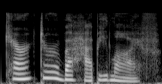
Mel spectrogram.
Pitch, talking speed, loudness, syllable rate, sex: 215 Hz, 185 wpm, -17 LUFS, 5.0 syllables/s, female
